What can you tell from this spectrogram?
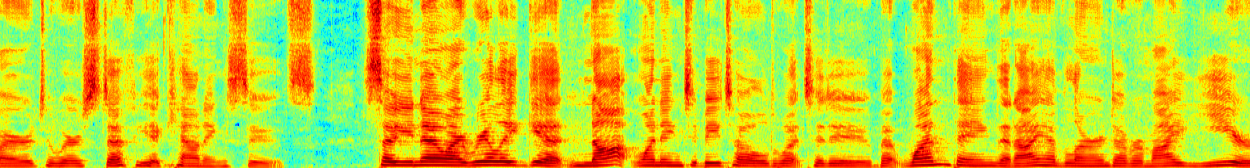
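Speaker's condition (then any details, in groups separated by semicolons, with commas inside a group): No condition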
